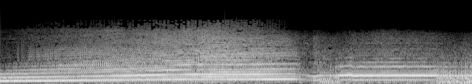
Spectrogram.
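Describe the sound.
A motorcycle engine runs in a repair shop, droning loudly with a steady buzzing tone that creeps slowly upward in pitch. It dips briefly near the middle, then settles back to a constant hum.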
